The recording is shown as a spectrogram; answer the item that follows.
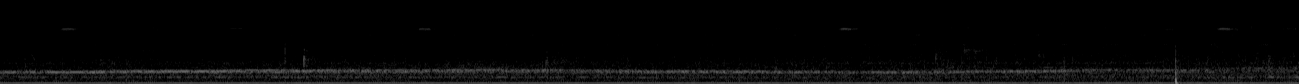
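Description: Faint night ambience: crickets chirping sparsely over a low, steady, slightly wavering drone, with a single brief click near the end.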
